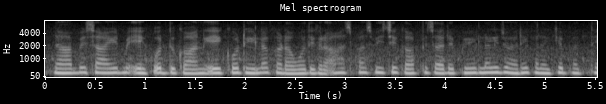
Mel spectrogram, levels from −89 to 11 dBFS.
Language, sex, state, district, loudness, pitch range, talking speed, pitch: Hindi, female, Uttar Pradesh, Etah, -22 LUFS, 230-250 Hz, 315 wpm, 240 Hz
